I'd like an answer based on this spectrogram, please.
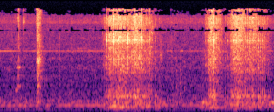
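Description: Sewing machine stitching through fabric in two short runs, the first about two seconds in and the second about four seconds in, with a steady hum between them.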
